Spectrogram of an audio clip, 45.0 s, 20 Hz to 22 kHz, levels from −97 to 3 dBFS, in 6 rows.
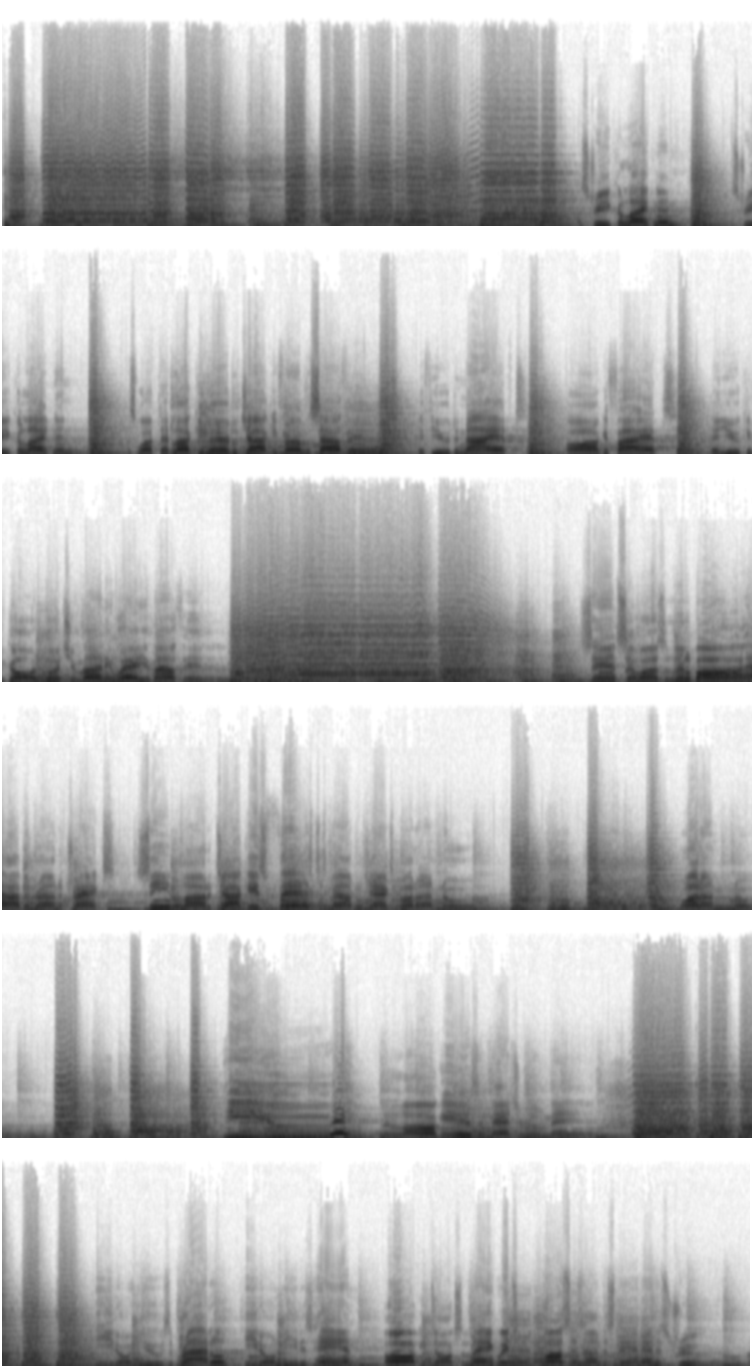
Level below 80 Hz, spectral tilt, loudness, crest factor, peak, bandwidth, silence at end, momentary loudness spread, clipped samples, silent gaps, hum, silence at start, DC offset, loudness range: -38 dBFS; -4.5 dB/octave; -18 LUFS; 18 dB; 0 dBFS; 17.5 kHz; 0 s; 8 LU; under 0.1%; none; none; 0 s; under 0.1%; 3 LU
